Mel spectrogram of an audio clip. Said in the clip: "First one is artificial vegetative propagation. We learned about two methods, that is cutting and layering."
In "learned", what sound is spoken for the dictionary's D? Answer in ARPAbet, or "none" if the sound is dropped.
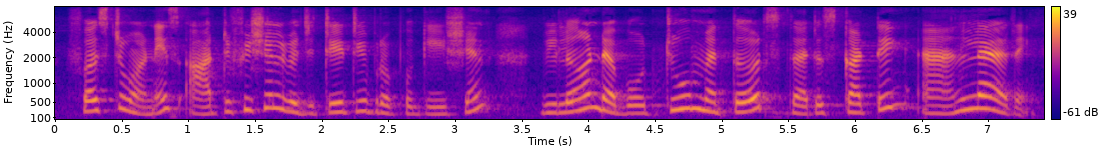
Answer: D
